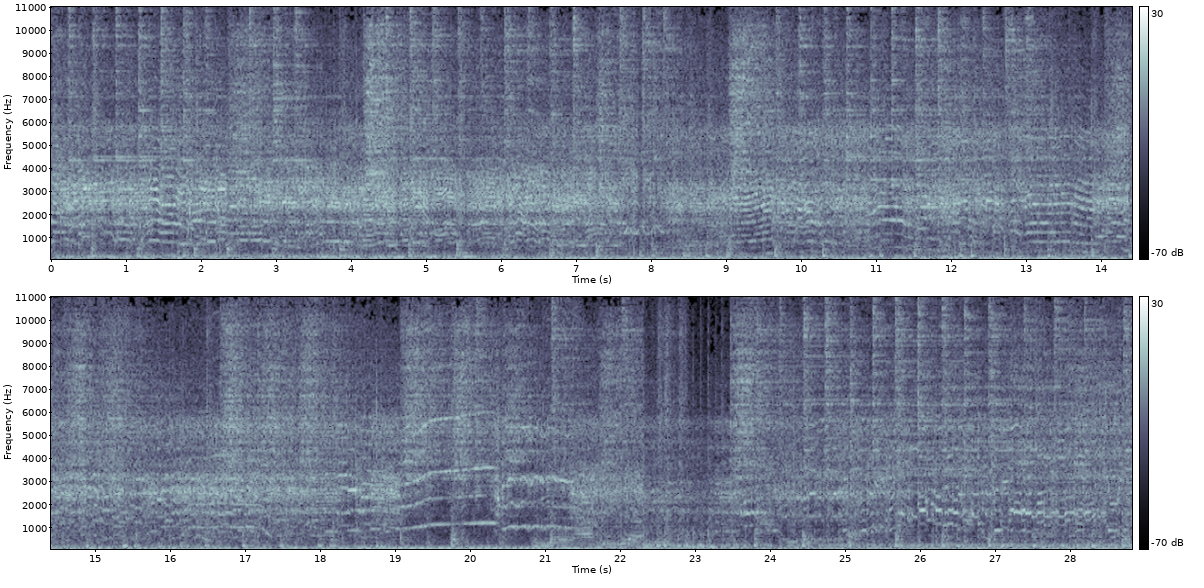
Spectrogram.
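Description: Distorted heavy-metal electric guitar solo on a Dean guitar, played loud through stage amplifiers: fast note runs with rising string bends about two-thirds through, over low sustained notes that drop away soon after.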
